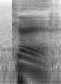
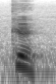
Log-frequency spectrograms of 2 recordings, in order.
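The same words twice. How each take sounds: First: The vowel is a clear, tense 'e' sound. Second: The vowel is a neutral, relaxed schwa. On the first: The speaker calls it wrong. "not que" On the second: The speaker calls it right. "It's que like a schwa in English"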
